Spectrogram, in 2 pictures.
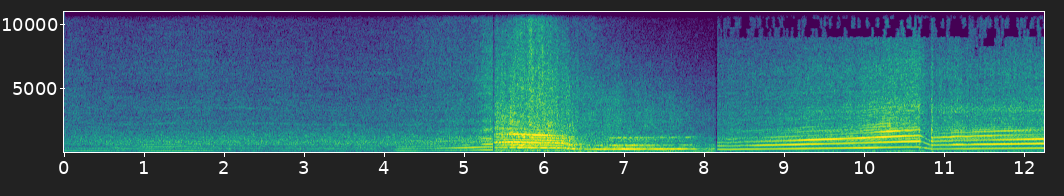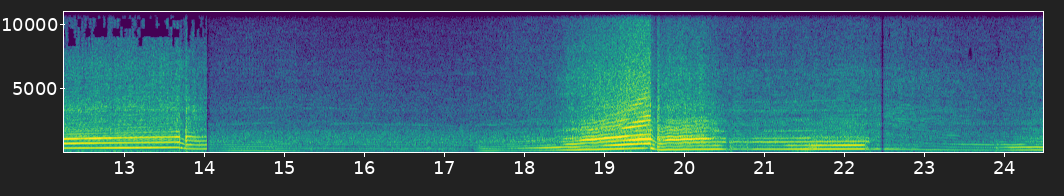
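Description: Porsche 911 GT3 (992) naturally aspirated 4.0-litre flat-six accelerating hard through the gears. The pitch climbs steeply and then drops at each upshift, twice in a first run from about 4 s in and once more in a second run from about 17 s in. Between runs there are quieter stretches of a lower, steadier engine note, and the revs ease off near the end.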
